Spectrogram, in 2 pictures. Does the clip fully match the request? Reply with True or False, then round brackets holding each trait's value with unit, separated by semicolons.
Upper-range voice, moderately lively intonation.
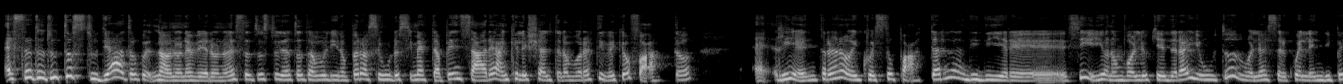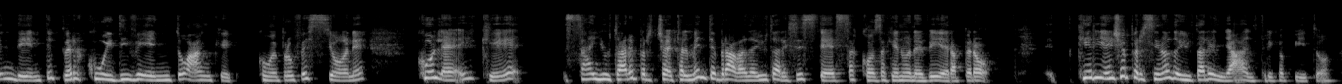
True (215 Hz; 4.4 semitones)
